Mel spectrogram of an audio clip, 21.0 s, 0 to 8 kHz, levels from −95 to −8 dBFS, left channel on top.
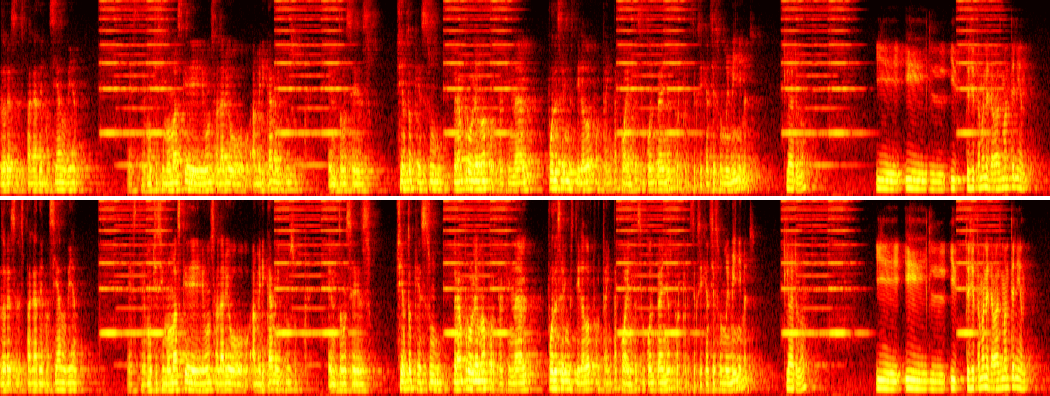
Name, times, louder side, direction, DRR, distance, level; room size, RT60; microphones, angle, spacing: voice 1, 0.0-1.6 2.5-6.2 6.6-7.4 7.9-10.6 11.0-15.0, right 2 dB, 80° right, 7 dB, 1.7 m, -25 dB
sound 1, 2.0-3.6 5.5-7.2 8.9-10.5 12.3-14.0 15.6-17.3 19.1-20.0, right 3 dB, 20° right, 7.2 m, -33 dB
voice 2, 15.7-16.1 17.5-20.5, right 2 dB, 45° right, 10 dB, 0.9 m, -24 dB
25.5 x 17.0 x 7.1 m, 1.2 s
head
